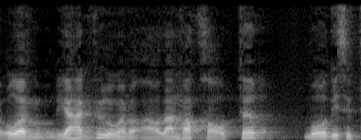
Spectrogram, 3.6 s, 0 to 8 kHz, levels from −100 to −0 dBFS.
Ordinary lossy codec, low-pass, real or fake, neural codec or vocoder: none; none; fake; codec, 16 kHz, 0.5 kbps, FunCodec, trained on LibriTTS, 25 frames a second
